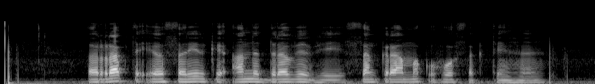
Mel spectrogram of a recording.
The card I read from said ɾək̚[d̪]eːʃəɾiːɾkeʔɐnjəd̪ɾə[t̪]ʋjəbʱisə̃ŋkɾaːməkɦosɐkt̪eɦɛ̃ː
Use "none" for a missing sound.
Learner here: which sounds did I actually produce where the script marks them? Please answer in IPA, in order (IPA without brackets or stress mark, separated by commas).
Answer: t̪, none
